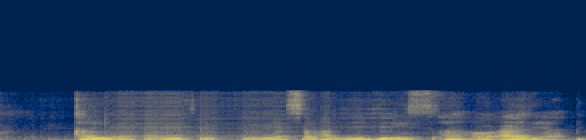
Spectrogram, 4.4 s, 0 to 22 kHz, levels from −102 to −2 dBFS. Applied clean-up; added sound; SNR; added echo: neural separator model SepFormer DNS4.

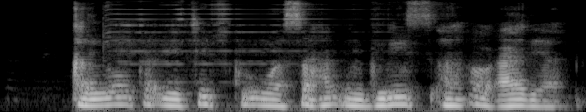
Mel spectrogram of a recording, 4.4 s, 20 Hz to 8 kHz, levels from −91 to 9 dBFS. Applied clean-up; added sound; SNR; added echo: neural mask model DeepFilterNet 3.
